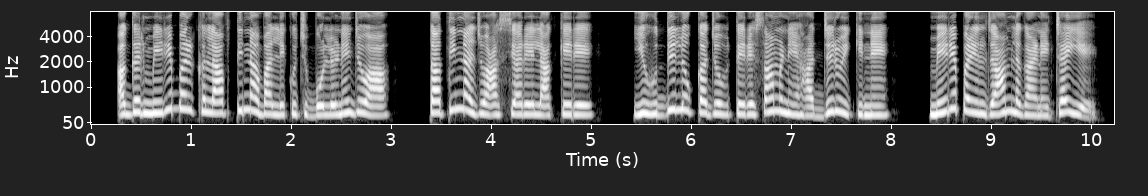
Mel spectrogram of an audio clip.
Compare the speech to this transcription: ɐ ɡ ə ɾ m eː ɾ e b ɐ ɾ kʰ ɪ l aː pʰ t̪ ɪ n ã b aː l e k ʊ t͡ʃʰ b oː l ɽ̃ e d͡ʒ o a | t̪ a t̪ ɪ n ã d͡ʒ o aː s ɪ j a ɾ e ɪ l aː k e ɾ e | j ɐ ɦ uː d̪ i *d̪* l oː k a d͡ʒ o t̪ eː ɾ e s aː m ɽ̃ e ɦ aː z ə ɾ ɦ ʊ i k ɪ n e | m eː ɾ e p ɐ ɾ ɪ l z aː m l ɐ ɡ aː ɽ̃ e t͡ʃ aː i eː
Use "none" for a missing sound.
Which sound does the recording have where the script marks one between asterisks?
none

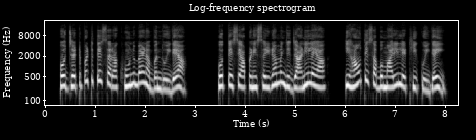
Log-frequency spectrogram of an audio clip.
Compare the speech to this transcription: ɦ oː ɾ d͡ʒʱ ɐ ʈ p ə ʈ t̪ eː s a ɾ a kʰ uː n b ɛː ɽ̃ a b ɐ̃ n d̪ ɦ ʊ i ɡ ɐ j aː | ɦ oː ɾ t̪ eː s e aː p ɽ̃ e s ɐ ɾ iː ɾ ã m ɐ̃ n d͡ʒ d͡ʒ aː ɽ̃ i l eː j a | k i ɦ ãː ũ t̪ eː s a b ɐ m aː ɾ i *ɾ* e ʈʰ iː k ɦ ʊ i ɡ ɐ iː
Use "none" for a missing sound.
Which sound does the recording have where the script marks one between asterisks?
l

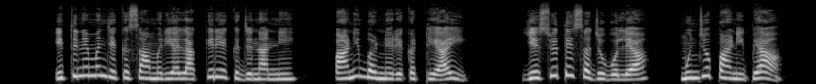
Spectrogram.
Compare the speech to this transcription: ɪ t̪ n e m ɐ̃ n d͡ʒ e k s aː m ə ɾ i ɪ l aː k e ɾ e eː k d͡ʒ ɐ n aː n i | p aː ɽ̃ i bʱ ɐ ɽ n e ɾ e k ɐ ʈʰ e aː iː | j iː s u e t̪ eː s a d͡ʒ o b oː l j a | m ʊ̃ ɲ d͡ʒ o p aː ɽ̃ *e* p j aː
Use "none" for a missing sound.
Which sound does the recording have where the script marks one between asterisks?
i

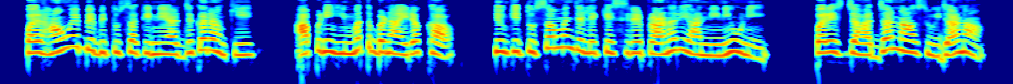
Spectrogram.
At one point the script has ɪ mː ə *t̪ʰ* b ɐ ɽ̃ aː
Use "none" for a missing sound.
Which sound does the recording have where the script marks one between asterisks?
t̪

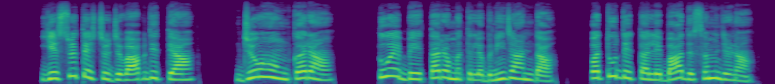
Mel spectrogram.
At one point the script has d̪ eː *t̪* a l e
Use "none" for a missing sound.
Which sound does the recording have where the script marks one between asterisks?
t̪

